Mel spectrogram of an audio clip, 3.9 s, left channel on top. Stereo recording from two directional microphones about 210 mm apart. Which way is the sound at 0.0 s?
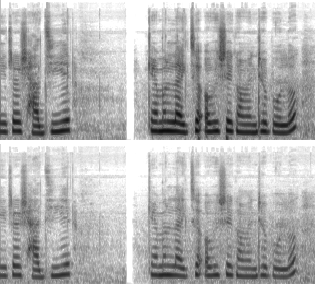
25° left (ahead or behind).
